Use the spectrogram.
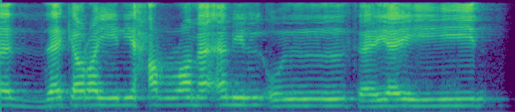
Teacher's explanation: الإبدال يعني إيه؟ إن أنا أبدل الهمزة الثانية بحرف مد ومده 6 حركات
